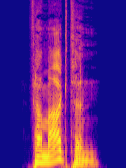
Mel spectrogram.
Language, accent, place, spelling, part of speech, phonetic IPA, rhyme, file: German, Germany, Berlin, vermarkten, verb, [fɛɐ̯ˈmaʁktn̩], -aʁktn̩, De-vermarkten.ogg
- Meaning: to market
